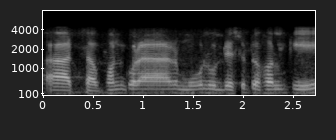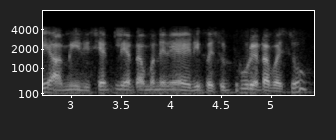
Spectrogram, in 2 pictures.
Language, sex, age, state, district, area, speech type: Assamese, male, 60+, Assam, Goalpara, rural, conversation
